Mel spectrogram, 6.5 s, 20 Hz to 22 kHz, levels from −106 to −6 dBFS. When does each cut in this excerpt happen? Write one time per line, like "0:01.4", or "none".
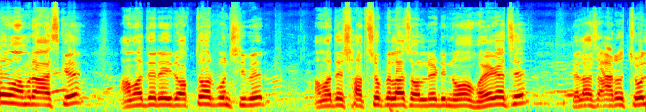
none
